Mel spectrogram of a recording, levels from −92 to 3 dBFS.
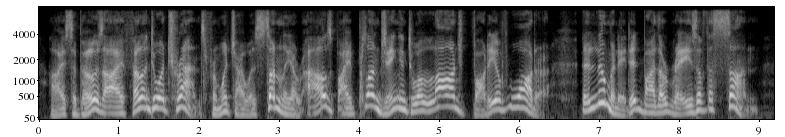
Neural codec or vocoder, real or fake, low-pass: codec, 16 kHz, 8 kbps, FunCodec, trained on Chinese and English, 25 frames a second; fake; 7.2 kHz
